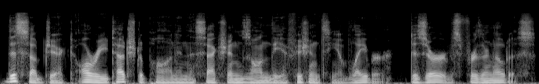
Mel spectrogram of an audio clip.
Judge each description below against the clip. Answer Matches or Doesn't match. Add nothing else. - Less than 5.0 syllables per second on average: Doesn't match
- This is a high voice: Doesn't match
